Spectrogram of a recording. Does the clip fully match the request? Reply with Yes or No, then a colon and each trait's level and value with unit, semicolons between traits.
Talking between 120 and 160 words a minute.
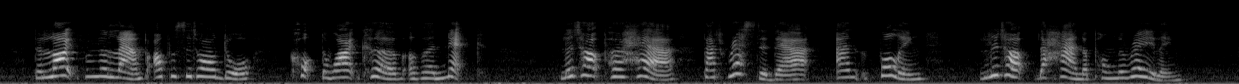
Yes: average, 150 wpm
